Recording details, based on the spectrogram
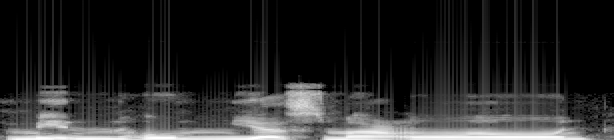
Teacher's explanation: Jadi mim sukunnya dibaca izhar, tidak perlu didengungkan.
